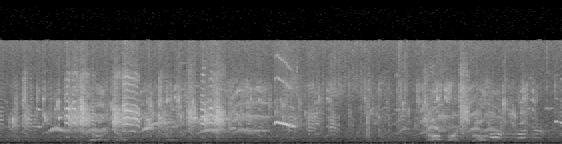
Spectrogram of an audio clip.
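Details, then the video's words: Caged canary among other exotic birds, giving dense, high twittering song with rapid chirps, curving whistled notes and short trills that come in busy bursts, with several birds calling at once. "Exotic Birds Singing in Cage - Canary - Bird Song"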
